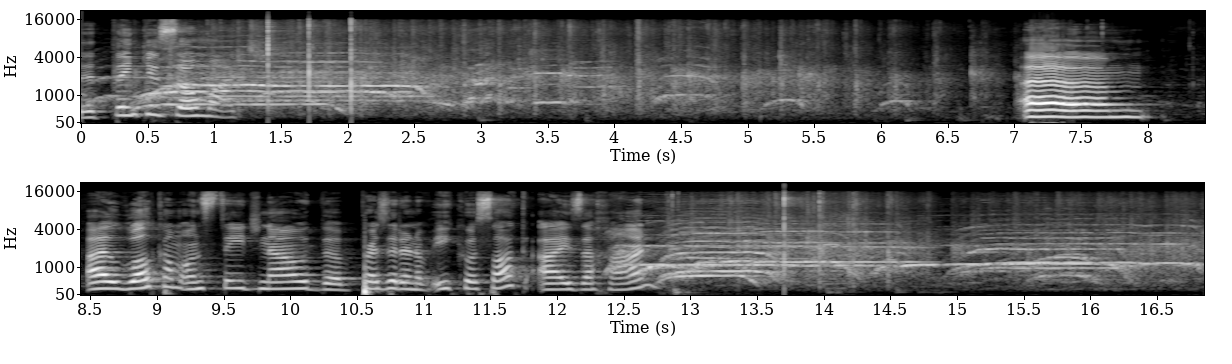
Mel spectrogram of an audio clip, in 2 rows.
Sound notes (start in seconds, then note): 2.4 loud cheers; 12.4 loud cheers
